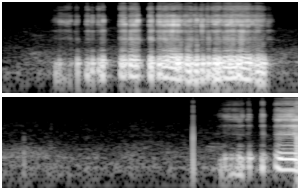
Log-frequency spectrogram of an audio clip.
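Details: Adult man sleeping soundly, snoring: a loud rattling snore on the in-breath, a quiet pause, then the next snore beginning.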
